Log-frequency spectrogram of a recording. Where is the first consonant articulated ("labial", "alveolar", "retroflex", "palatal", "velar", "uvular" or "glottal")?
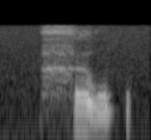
glottal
